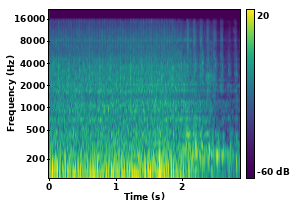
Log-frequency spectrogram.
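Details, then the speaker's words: Nissan NV350 diesel idling with valve cover off after new injector washers: leak gone but still strong vibration and uneven clatter of about four knocks per second; fuel knock blamed on injector number 3, to be replaced. "so wala ng singaw pero Napansin ko meron pa rin siyang vibration tsaka fuel knocking So ngayon ang Napansin ko rito yyung injector number 3 ang may problema"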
